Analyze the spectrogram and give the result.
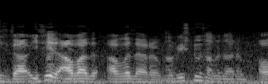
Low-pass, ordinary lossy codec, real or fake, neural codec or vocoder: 7.2 kHz; MP3, 32 kbps; real; none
